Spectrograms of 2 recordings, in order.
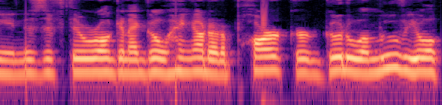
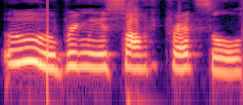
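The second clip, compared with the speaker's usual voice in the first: teasing; 5 semitones higher, 6 dB louder than usual. Acted. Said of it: "she teased".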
